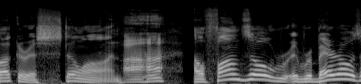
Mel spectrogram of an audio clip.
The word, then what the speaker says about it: Alfonso Ribeiro: that is still on uh-huh Alfonso Ribeiro is how he pronounce his name he's Carlton and Fresh Prince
